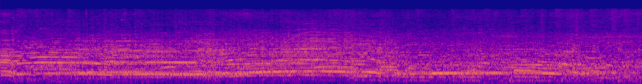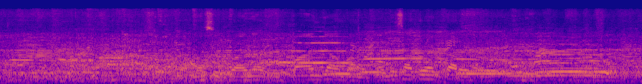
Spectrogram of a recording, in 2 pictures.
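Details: Cattle at a sale lowing continuously, many overlapping moos, some with wavering rising-and-falling pitch, set against constant crowd chatter and busy background noise.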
